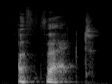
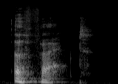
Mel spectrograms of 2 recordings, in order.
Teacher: But in effect, that E at the beginning is changed to the schwa sound that we've already talked about, so it becomes affect.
